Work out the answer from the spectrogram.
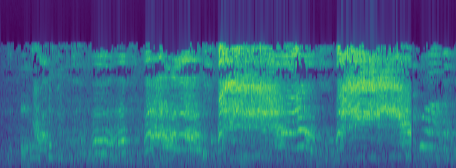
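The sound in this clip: A one-year-old baby cries without stopping during hemodialysis in a mother-and-child hospital's dialysis room, letting out long, wavering wails one after another with only short breaks between them.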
